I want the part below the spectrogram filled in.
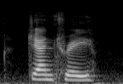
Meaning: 1. Birth; condition; rank by birth 2. Courtesy; civility; complaisance 3. People of education and good breeding 4. In a restricted sense, those people between the nobility and the yeomanry
- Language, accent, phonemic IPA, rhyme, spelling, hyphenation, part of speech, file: English, US, /ˈd͡ʒɛntɹi/, -ɛntɹi, gentry, gen‧try, noun, En-us-gentry.ogg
